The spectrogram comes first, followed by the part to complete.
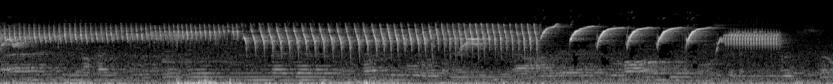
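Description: Domestic canary singing a long continuous song. It starts with a trill and a fast rolling passage, then breaks into five arched whistled notes and ends on a buzzy note shortly before the end.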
